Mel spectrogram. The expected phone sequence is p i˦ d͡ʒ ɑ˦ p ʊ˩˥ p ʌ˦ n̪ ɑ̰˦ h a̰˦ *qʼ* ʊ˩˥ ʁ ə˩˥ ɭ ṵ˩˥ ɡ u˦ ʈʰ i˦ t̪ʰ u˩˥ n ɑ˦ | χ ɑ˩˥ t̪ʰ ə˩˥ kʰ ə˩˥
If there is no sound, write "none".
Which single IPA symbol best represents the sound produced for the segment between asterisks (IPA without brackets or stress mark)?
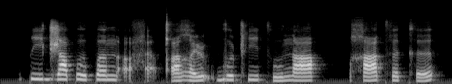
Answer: qʼ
